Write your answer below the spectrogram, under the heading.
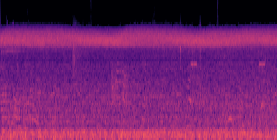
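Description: Steady high-pitched drone of an insect chorus, with a low rumble underneath and a few brief high peeps.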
